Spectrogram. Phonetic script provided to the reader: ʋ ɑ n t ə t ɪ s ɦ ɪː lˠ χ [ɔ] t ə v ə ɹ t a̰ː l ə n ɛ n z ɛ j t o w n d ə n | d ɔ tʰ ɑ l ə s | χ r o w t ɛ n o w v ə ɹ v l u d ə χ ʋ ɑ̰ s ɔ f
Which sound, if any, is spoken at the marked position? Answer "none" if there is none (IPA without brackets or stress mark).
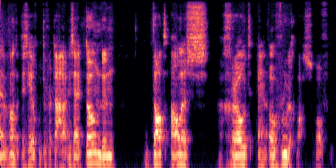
u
